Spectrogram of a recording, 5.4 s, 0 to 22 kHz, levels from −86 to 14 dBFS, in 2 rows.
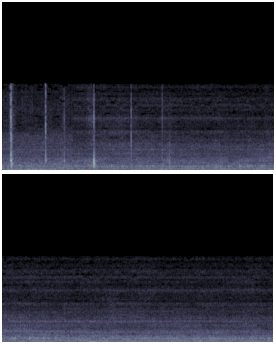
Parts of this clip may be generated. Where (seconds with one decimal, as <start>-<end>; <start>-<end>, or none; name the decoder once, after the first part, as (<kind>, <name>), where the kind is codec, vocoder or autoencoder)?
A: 0.7-5.4 (codec, SNAC)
